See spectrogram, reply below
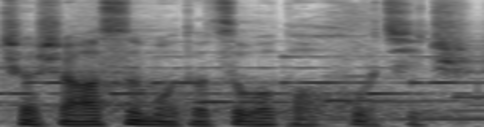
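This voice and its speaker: A man voicing a possessive, scheming young duke in an animated drama, controlled and teasing. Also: rumbling low, a little fast, music in the background. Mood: musing, intent. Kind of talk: Chinese animated drama acting.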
